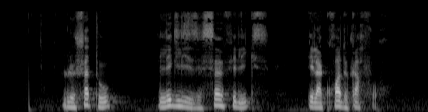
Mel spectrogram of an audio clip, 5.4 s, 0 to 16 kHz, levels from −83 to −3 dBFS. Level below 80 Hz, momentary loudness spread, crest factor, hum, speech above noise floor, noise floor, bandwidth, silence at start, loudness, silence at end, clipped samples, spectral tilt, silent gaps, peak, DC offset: -66 dBFS; 11 LU; 20 dB; none; 38 dB; -74 dBFS; 11.5 kHz; 0.8 s; -37 LUFS; 0.65 s; under 0.1%; -5 dB/octave; none; -18 dBFS; under 0.1%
